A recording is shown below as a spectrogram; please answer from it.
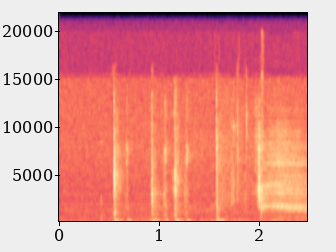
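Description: Keys clicking on a computer keyboard while typing a city name into a search bar, a handful of soft irregular taps close by and quiet, ending with a brief brighter tone.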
